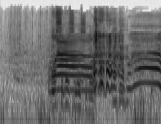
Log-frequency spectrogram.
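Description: A young woman laughs excitedly.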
